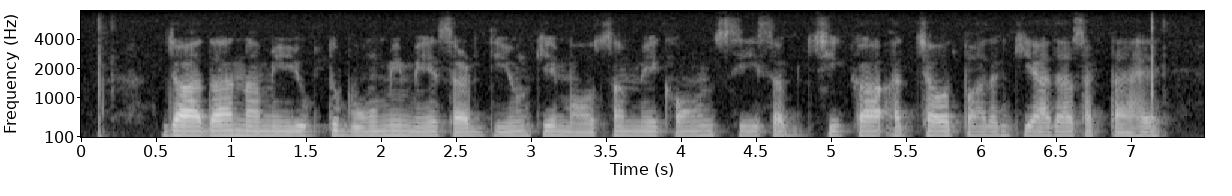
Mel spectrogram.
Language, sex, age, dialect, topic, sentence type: Hindi, male, 18-24, Garhwali, agriculture, question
